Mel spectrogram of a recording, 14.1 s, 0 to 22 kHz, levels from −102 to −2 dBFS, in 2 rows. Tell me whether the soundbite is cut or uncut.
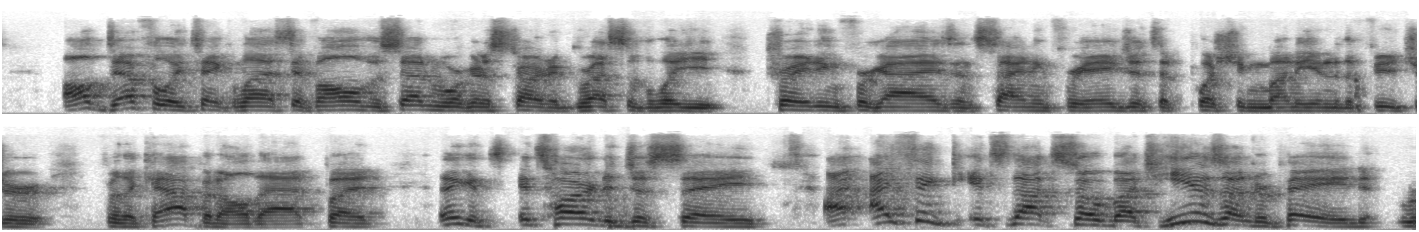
uncut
